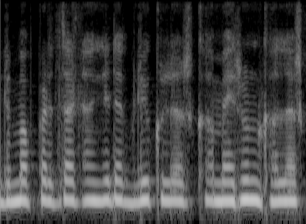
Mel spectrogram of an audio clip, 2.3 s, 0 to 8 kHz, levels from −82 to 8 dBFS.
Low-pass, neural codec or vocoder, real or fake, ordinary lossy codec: none; codec, 16 kHz, 0.8 kbps, ZipCodec; fake; none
